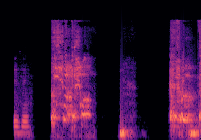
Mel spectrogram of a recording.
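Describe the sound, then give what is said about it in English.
Someone makes several harsh, strained coughing and throat-clearing bursts with short pauses between them, a dry, unproductive cough that never seems to clear. “It's like, it won't go deep enough.”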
